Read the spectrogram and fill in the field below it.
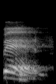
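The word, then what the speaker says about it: père: is given tell me very good it is pronounced as pair pair means father this is mar mar means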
